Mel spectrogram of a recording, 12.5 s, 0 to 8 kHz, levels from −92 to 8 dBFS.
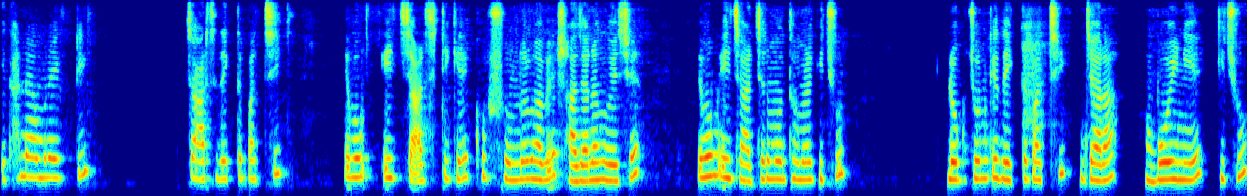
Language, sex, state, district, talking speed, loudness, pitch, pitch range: Bengali, female, West Bengal, Jalpaiguri, 140 wpm, -20 LUFS, 275 Hz, 260-305 Hz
